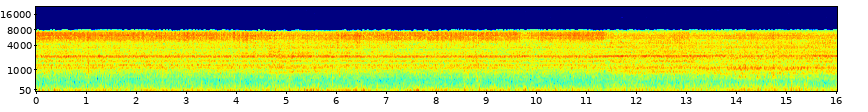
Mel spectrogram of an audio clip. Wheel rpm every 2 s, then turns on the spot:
110, 110, 120, 120, 120, 120, 110, 110.
none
